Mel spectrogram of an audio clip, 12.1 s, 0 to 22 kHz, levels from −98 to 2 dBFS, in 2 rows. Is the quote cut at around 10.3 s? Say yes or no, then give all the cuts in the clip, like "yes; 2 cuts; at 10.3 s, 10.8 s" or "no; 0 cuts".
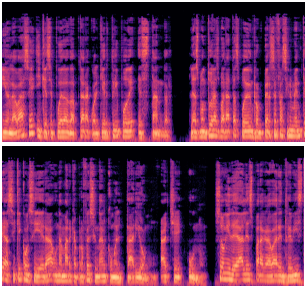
yes; 1 cut; at 10.3 s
